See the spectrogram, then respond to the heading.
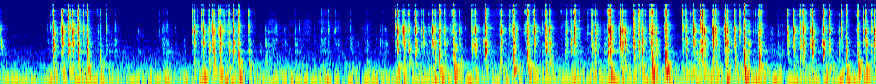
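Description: An RGB-backlit mechanical keyboard with white plastic keycaps on an aluminium frame is typed on continuously with the fingertips of both hands. Bursts of short, bright clicking keystrokes alternate with quieter stretches, and a steady low hum runs underneath throughout.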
